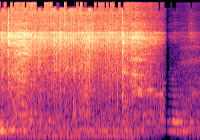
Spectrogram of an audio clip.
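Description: Fried rice tossed with Hakka noodle masala and a little turmeric sizzles in a pan while a spatula scrapes and stirs it close up, the sound cutting off abruptly near the end.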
